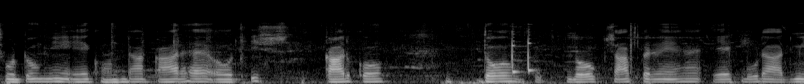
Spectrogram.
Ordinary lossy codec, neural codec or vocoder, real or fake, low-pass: none; none; real; 7.2 kHz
